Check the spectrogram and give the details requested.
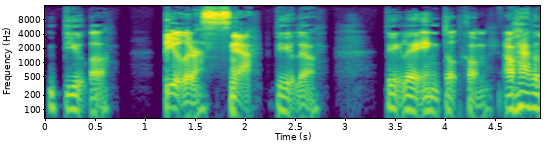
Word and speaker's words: Beutler: Am I pronouncing it right? Beutler.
